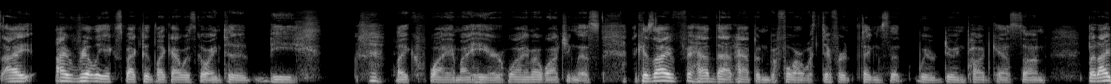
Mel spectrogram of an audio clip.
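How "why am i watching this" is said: ordinary talk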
